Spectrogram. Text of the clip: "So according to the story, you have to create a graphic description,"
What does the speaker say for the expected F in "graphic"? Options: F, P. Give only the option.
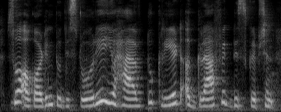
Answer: F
